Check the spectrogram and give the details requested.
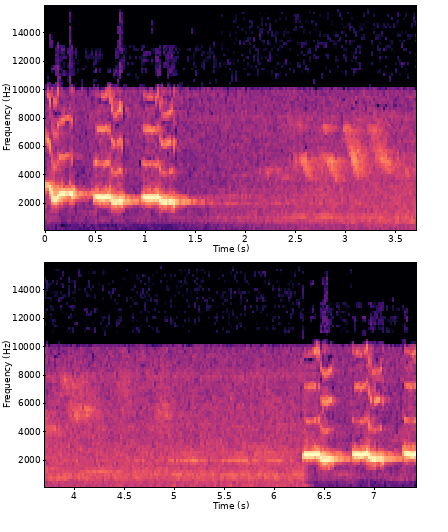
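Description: Rufous-bellied thrush: loud, clear whistled notes in quick groups of three, wavering slightly in pitch, then a pause with faint distant birds and low background rumble.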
